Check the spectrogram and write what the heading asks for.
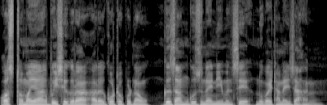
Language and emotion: Bodo, neutral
